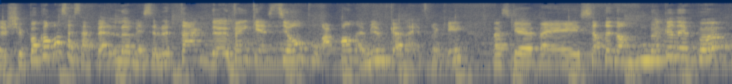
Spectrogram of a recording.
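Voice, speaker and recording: A woman in her twenties from Quebec with a Québécois accent, chatting casually to camera as a travel vlogger. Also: high-pitched. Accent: Québécois French. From Quebec, Canada. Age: 20s. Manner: chatty and relaxed, loose colloquial speech. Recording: echoey room with music behind.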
